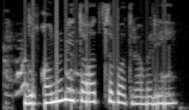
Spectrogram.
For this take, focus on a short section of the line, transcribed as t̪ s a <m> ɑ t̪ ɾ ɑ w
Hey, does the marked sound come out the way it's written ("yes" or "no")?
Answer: no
